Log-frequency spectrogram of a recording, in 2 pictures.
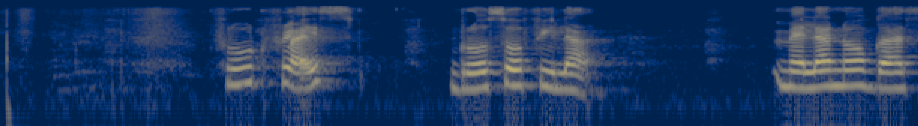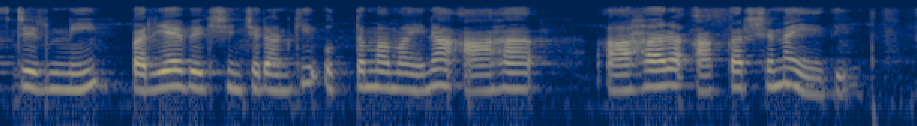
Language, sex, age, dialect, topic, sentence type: Telugu, female, 36-40, Utterandhra, agriculture, question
